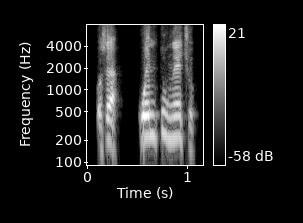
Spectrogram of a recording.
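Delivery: usual speaking voice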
